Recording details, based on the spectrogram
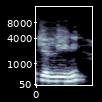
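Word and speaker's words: Chiellini: Georgio, aquí decimos Georgio Chielini, ¿no? Verdad, decimos Georgio Kielini porque entendemos que es un nombre italiano y lo pronunciamos como debe ser.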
